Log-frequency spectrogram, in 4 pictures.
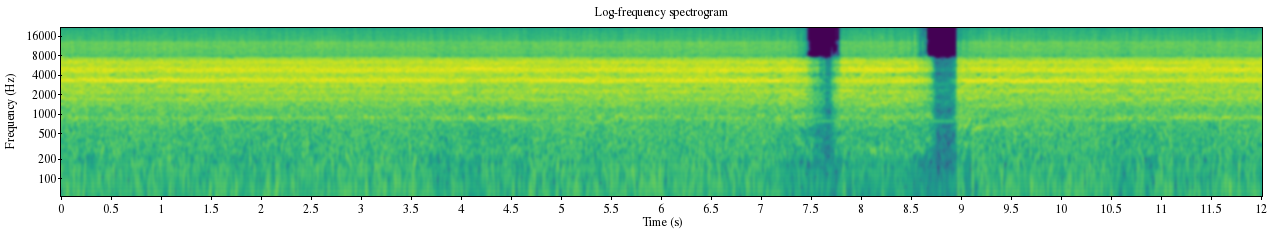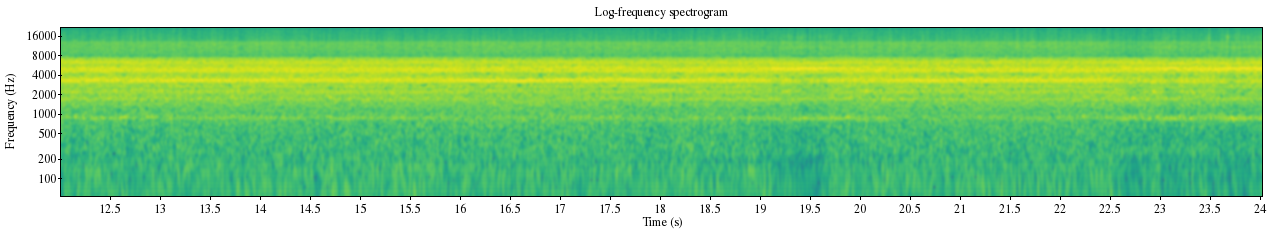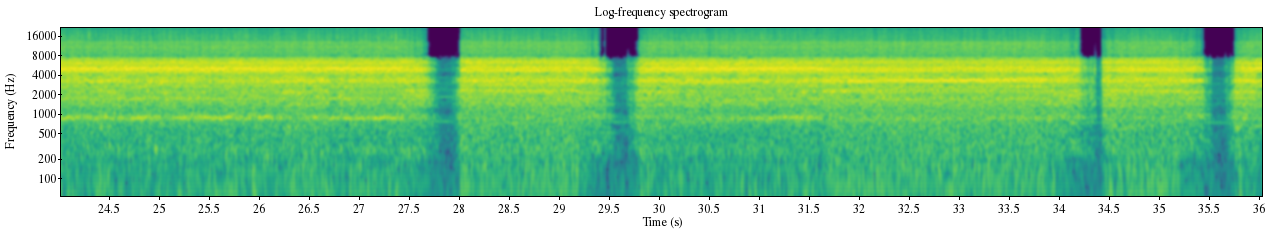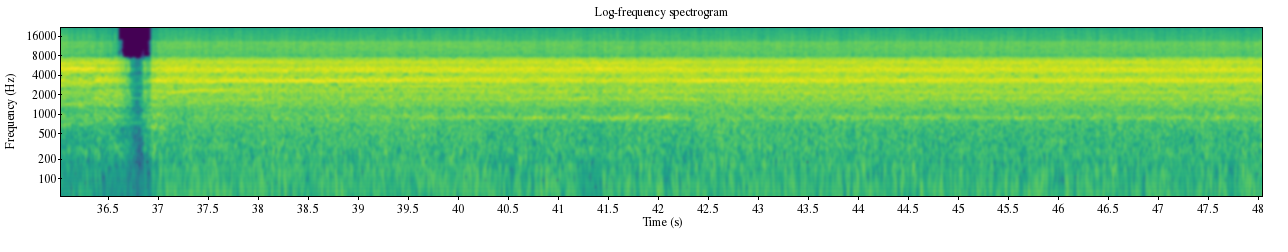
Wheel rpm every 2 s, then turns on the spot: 220, 230, 220, 150, 120, 230, 230, 230, 220, 230, 230, 220, 210, 160, 120, 200, 200, 90, 140, 220, 230, 230, 240, 230.
none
